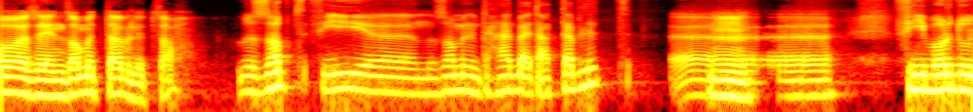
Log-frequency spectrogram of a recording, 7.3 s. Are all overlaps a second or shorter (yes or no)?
yes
